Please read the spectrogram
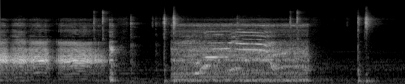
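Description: A cartoon vampire's evil laugh, played from a TV and picked up by a phone in the room, then a second loud cartoon cry that lasts about a second and a half, followed by a couple of sharp clicks near the end.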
